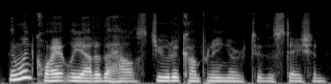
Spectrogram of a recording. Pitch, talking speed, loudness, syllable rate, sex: 160 Hz, 235 wpm, -15 LUFS, 6.2 syllables/s, male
